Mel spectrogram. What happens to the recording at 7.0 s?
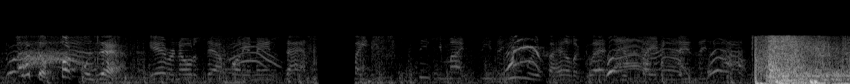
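A jitter buffer slow-down runs from 6.59 to 7.48 s. The receiver repeats short pitch periods, adding 50 ms, so the audio plays at 95% speed at unchanged pitch.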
